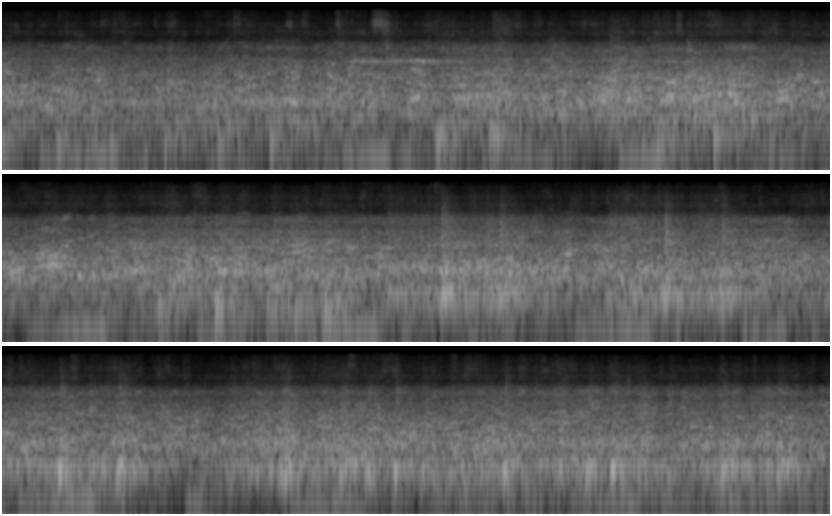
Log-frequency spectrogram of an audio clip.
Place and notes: The mass is still excited by some sounds of two canons, the bells of the church are playing a tune, a marching band crosses the square in front of the church.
